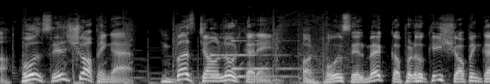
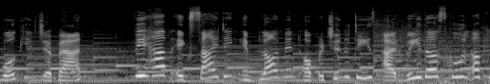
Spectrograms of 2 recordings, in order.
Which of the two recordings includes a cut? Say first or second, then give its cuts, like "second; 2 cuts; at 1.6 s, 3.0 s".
second; 1 cut; at 3.8 s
